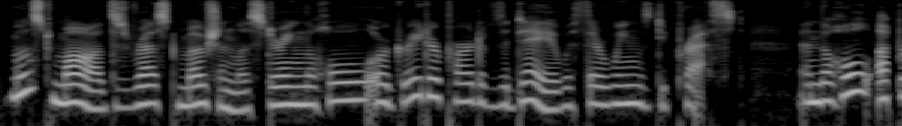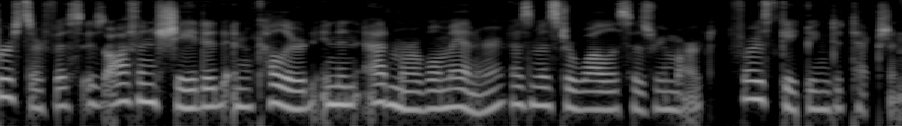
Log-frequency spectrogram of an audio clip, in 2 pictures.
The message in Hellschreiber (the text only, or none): none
